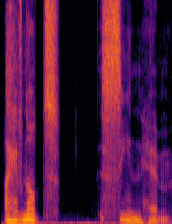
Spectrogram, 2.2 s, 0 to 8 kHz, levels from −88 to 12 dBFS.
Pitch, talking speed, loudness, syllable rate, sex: 130 Hz, 140 wpm, -16 LUFS, 3.2 syllables/s, male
